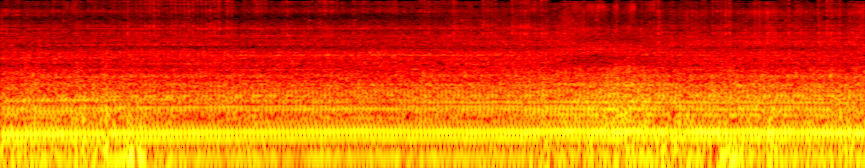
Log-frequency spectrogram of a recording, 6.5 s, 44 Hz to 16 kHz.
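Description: Honda CG125's single-cylinder four-stroke engine pulling steadily in second gear up a steep climb, an even hum.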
